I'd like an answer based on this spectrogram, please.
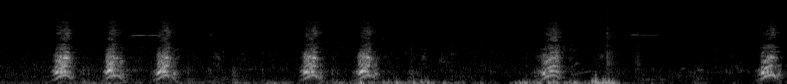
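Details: At a shelter for abandoned dogs on a Sunday volunteer day, dogs bark in a quick run of clipped barks, then a lower rougher pair of barks and a final single bark.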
